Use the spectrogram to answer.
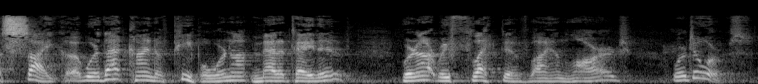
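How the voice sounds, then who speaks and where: An older American preacher talks his congregation through scripture in an informal, conversational sermon. His voice sits high and has a gravelly fry to it, and he moves at an unhurried pace. He stops and restarts often, filling the gaps with fillers. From United States. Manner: conversational, halting with many fillers.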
